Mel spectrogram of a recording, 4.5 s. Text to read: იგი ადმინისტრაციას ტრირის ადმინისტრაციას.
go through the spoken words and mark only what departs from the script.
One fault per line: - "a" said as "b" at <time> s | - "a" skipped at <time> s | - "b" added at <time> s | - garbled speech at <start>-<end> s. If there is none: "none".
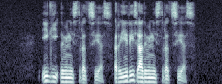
none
